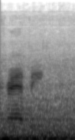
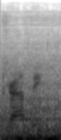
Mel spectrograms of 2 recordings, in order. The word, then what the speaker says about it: crappie: It's not It's not actually called crappy. It's actually called crappie, but it's spelled crappy.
